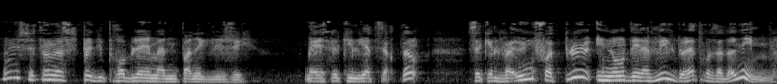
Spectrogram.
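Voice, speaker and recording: Bossy, husky spinster sleuth, wildly animated. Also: female voice, low-pitched, normal speed, exaggerated voice. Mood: self-satisfied. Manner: theatrical, emphatic, authoritative. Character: bossy older spinster playing amateur detective, self-assured. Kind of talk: old French radio play acting. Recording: dull, lo-fi old radio recording.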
